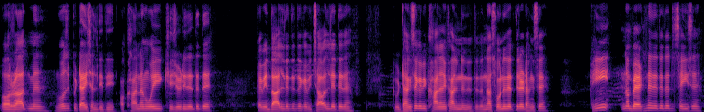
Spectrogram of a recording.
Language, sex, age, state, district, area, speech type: Urdu, male, 18-30, Uttar Pradesh, Ghaziabad, urban, spontaneous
